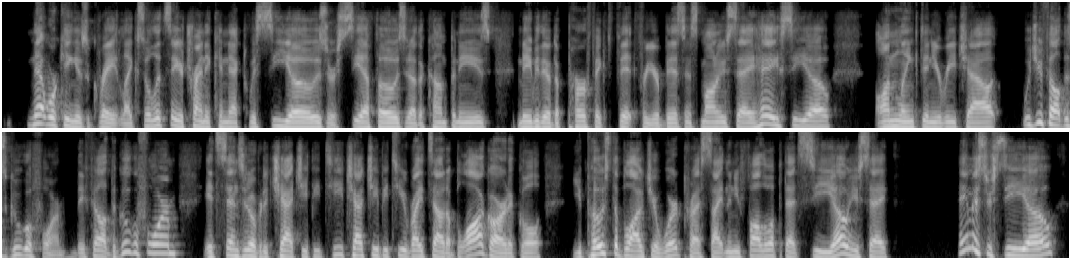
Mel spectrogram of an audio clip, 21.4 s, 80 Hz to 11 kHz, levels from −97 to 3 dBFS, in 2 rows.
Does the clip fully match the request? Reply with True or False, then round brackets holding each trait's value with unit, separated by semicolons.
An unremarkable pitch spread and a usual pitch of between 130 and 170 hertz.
True (4.8 semitones; 135 Hz)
